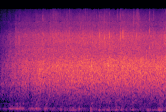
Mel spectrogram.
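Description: A congregation at a Quiapo Church mass claps together, a steady, fairly loud wash of applause that builds and holds for a few seconds.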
